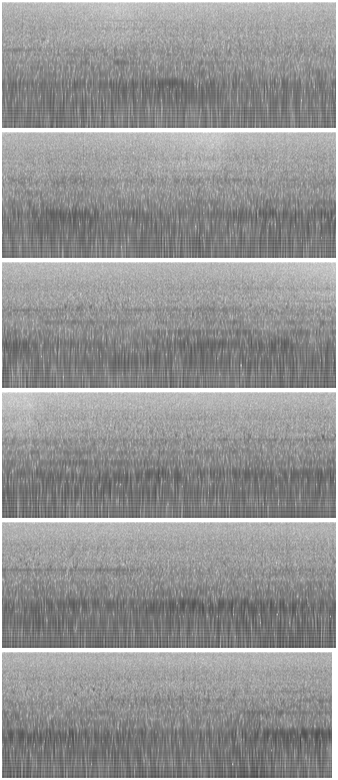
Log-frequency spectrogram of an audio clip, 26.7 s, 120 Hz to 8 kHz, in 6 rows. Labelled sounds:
9.0	9.8	vessel noise, 1.0 to 1.6 kHz

